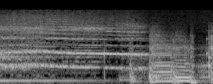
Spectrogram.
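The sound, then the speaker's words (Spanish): A rooster crows loudly in one drawn-out, harmonic-rich call that breaks into short pulses near its end. “¡Este es el gallo!”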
